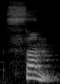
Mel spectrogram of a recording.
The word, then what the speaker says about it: 山: 音読みは 3。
